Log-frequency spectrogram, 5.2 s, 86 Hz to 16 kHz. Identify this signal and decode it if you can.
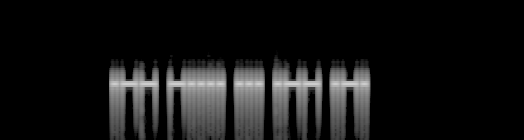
Morse code, heard as a keyed tone, about 25 wpm, 700 Hz. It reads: W6SWR
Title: USA Call Signs - 5 Characters - 25wpm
